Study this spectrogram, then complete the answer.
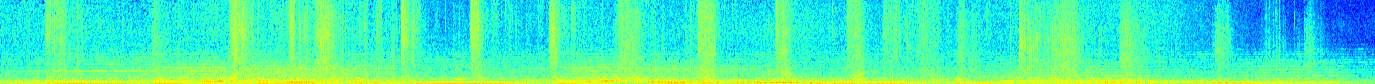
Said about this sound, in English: We wandered down to Brighton seafront to hear what was going on.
